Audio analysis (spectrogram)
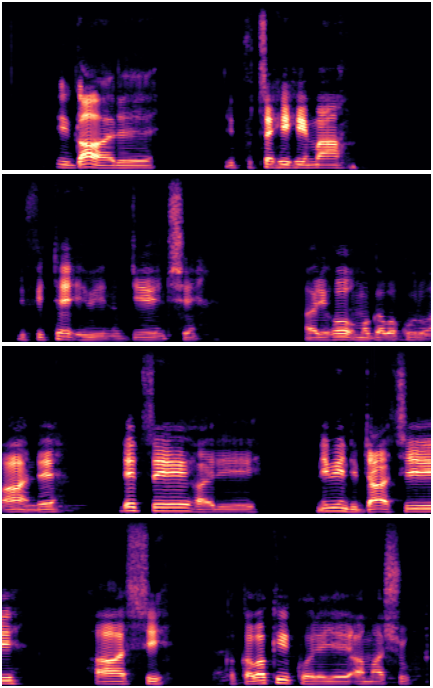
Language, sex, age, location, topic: Kinyarwanda, male, 25-35, Musanze, government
